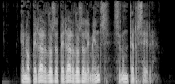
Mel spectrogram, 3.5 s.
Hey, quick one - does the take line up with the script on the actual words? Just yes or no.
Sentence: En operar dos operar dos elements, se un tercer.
yes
